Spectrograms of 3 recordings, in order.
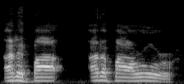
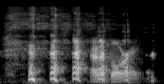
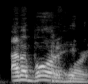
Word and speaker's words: Adebawore: Niel, tell me your love about I thought I had the name pronounced correctly, but I'm going to try it. Adebayor. No, can't do it. Adebawore. Adebawore.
